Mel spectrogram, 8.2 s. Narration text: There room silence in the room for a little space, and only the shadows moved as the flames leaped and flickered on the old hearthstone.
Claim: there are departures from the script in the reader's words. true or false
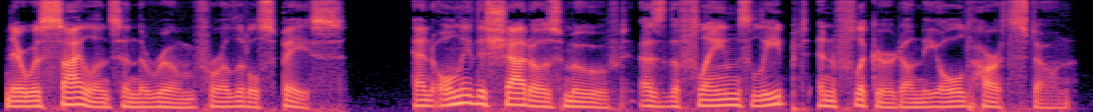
true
